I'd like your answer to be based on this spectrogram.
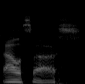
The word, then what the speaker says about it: Alsace: Vendalsas. I was thinking about Versace. – Vendalsas. Vendalsas. Vend what? All it's Alsace.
